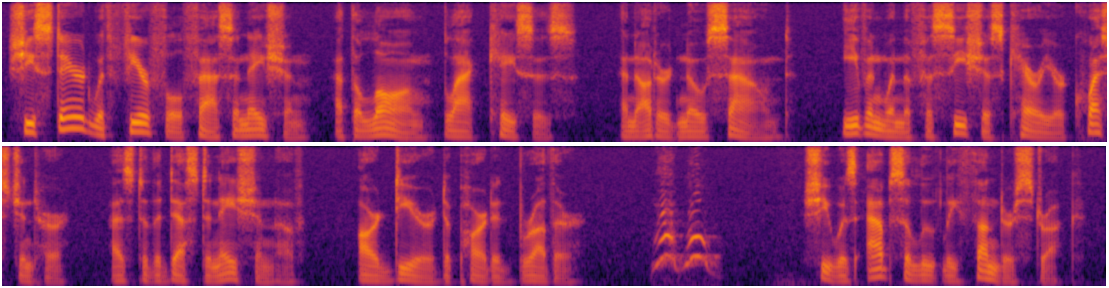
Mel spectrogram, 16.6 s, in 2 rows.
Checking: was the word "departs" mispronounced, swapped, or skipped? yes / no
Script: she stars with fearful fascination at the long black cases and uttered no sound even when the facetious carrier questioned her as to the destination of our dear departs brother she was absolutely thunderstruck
yes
